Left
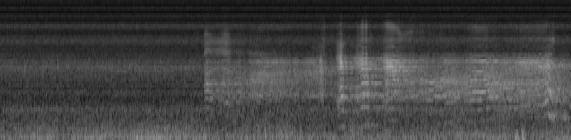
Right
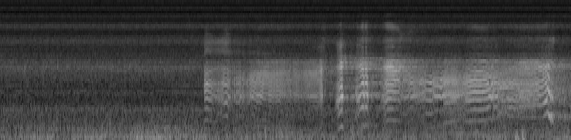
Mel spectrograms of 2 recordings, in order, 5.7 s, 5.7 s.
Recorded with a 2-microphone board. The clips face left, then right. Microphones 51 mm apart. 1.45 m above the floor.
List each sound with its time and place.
2.0 s laughter: 40° right (ahead or behind), 2.0 m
